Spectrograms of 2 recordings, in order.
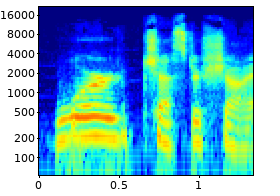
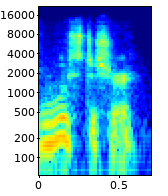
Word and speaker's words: Worcestershire: like that because more most people would say like war chest or shy or something like that but it's like worcestershire you kind of barely pronounce that first r right there i'm not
